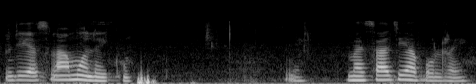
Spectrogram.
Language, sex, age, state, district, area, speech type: Urdu, female, 30-45, Bihar, Madhubani, rural, spontaneous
